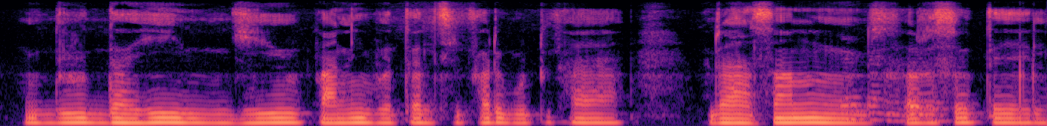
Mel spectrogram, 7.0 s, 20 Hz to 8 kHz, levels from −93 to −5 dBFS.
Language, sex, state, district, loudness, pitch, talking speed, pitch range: Bhojpuri, male, Bihar, East Champaran, -29 LUFS, 105 Hz, 85 wpm, 105-110 Hz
